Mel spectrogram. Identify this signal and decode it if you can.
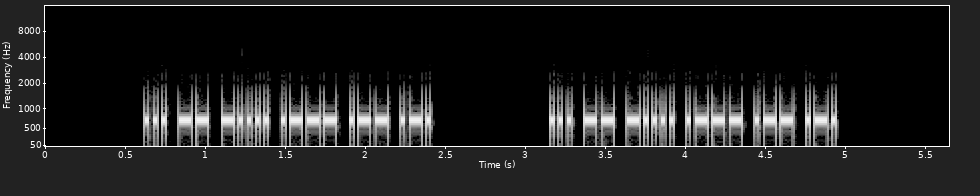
Morse code, heard as a keyed tone, about 44 wpm, 700 Hz. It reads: SM6JWR SM6JWR
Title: Call Signs Repeated 3x - 45wpm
